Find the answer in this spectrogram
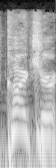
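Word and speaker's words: Kaercher: cannabis Insurance Services is spelled k a e r c h e r that's carer insurance we have worked with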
